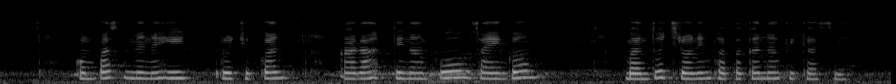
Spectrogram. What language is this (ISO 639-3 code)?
jav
